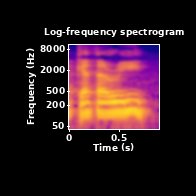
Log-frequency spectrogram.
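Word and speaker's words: Gereghty: Äh, William Gathery, spreche ich das denn richtig aus ungefähr? Gathery? Ja, hätte ich auch so ausgesprochen, ja.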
